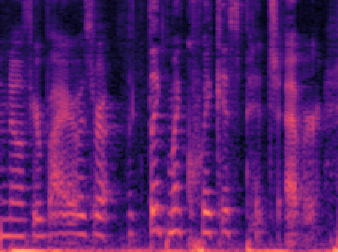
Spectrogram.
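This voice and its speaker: A woman with an American accent talks very fast with ordinary pitch variation. There is noticeable background noise. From US Midwest. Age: 20s. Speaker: supplier rep, former bartender. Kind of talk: casual chat.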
